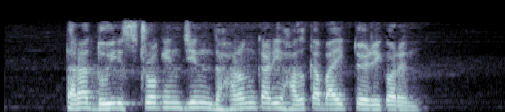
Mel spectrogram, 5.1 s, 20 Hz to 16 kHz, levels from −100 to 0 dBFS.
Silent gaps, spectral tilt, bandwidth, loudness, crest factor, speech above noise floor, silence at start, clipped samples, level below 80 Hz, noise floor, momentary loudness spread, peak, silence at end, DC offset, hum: none; -5 dB/octave; 8.2 kHz; -17 LUFS; 16 dB; 60 dB; 0.65 s; under 0.1%; -58 dBFS; -76 dBFS; 4 LU; -2 dBFS; 0.9 s; under 0.1%; none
